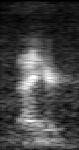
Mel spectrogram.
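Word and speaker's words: Éire: When I come to Ireland, to Erie. How do you pronounce it? Erie? Ayr.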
